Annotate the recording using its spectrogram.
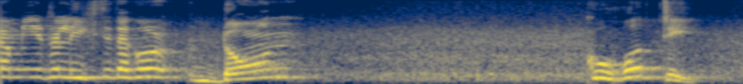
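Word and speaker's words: Quixote: এরপরে আমরা দেখব, আর এই যে আমি এটা লিখছি দেখো, ডন কুহটি, এটার উচ্চারণ হচ্ছে কুহটি, এরকম উচ্চারণ হয়। এটা লেখা দেখে মনে হচ্ছে কুইক জোট, কিন্তু উচ্চারণ হবে কোহটি। তো ডন কোহটি হচ্ছে একটা কমিক ক্যারেক্টারের নাম।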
